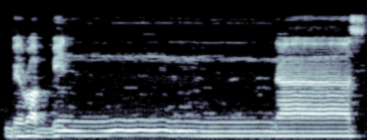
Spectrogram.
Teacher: নুন গুন্না করতে হবে এবং এক আলিফ টানতে হবে, বিরাব্বিন নাস, এভাবে।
